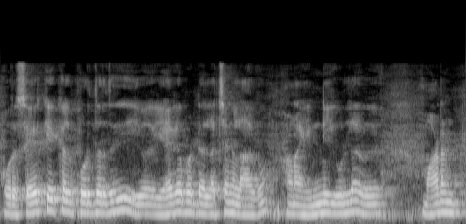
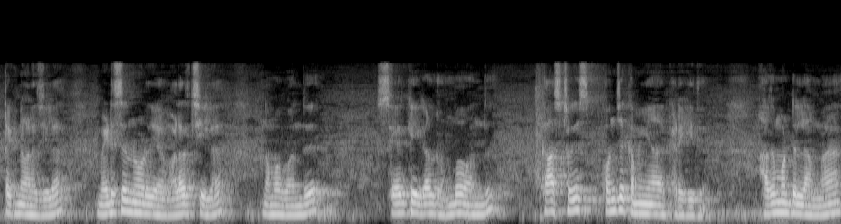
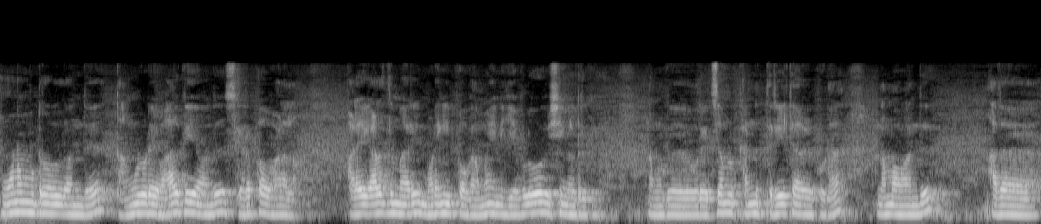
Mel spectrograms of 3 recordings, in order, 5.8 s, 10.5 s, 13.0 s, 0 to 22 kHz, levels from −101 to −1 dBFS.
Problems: none marked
